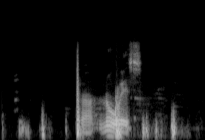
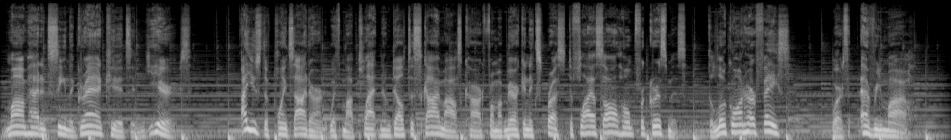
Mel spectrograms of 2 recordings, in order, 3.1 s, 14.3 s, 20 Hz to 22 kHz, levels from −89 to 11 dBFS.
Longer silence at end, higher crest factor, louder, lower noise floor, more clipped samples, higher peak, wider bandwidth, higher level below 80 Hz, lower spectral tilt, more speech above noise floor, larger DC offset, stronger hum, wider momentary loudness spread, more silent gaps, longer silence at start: first, 0.45 s vs 0.15 s; first, 22 dB vs 14 dB; second, -23 LUFS vs -16 LUFS; first, -41 dBFS vs -35 dBFS; neither; about the same, -2 dBFS vs 0 dBFS; second, 7.4 kHz vs over 20 kHz; second, -54 dBFS vs -30 dBFS; about the same, -6 dB/octave vs -6 dB/octave; about the same, 21 dB vs 20 dB; neither; neither; first, 20 LU vs 12 LU; neither; first, 0.3 s vs 0 s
